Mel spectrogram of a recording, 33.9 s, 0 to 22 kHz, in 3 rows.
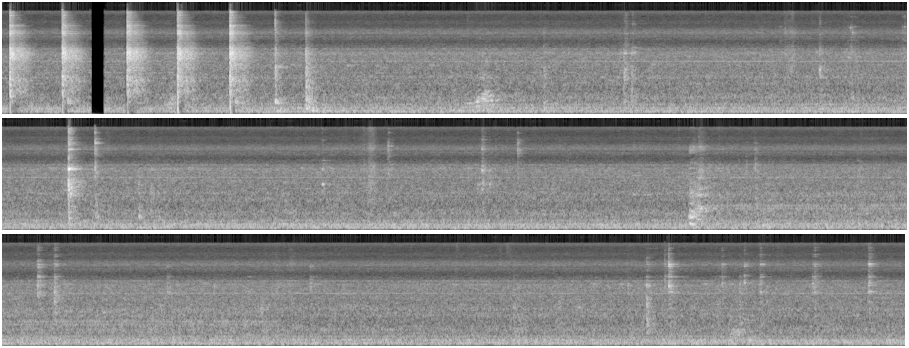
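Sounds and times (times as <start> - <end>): steady low hum: 17.8 - 30.0.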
